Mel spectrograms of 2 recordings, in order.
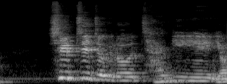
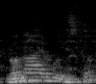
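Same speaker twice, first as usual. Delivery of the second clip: softer, hushed divine question; God asking softly; 5 semitones lower, 9 dB quieter than usual. Acted. God quietly asking the struggling believer, soft voice. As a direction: let God ask gently, almost under breath. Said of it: "라고 물어보시는 거죠".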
